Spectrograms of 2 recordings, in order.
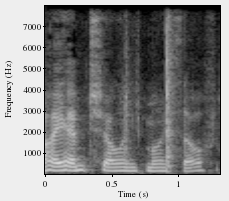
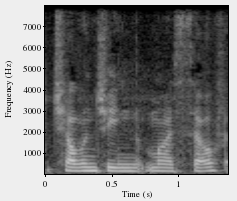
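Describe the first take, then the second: First: Louder, firm emphasis on I; emphatic. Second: Said in the usual way. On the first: Real, not acted. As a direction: say it proudly and loud.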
